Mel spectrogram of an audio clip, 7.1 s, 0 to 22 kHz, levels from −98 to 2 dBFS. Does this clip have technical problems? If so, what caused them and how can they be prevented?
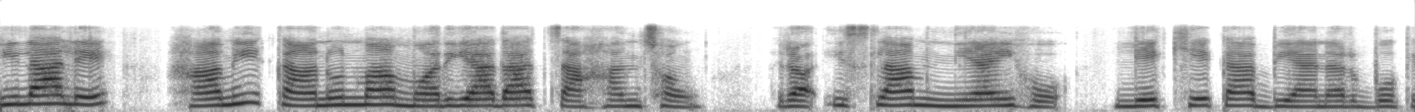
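Yes. The speech sounds muffled and hoarse the whole way through, with nothing above 8.5 kHz. That points to likely Opus compression dropping into its SILK speech mode, which fits a very low bitrate around 12 kbps that narrows the band. Encoding at a higher bitrate would keep Opus out of that wideband speech mode and preserve the top end.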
